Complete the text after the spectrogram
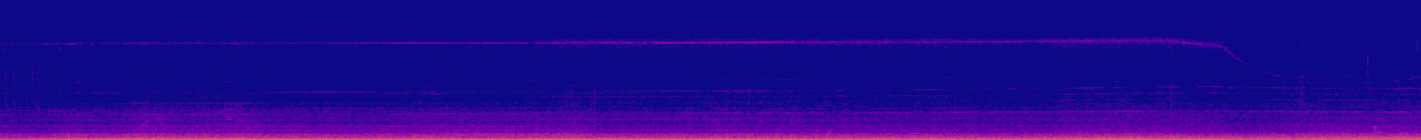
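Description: Tyres roar on the road surface.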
